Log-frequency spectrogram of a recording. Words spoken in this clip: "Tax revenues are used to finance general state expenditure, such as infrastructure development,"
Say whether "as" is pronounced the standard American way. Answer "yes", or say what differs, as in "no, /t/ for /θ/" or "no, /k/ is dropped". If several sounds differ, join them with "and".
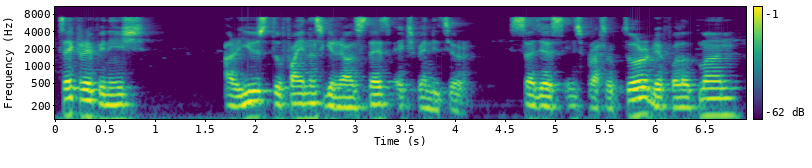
no, /s/ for /z/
